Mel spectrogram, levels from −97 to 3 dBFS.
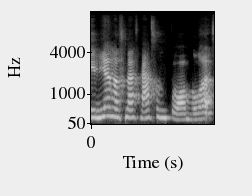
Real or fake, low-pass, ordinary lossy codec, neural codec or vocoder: fake; 14.4 kHz; MP3, 96 kbps; codec, 44.1 kHz, 2.6 kbps, SNAC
